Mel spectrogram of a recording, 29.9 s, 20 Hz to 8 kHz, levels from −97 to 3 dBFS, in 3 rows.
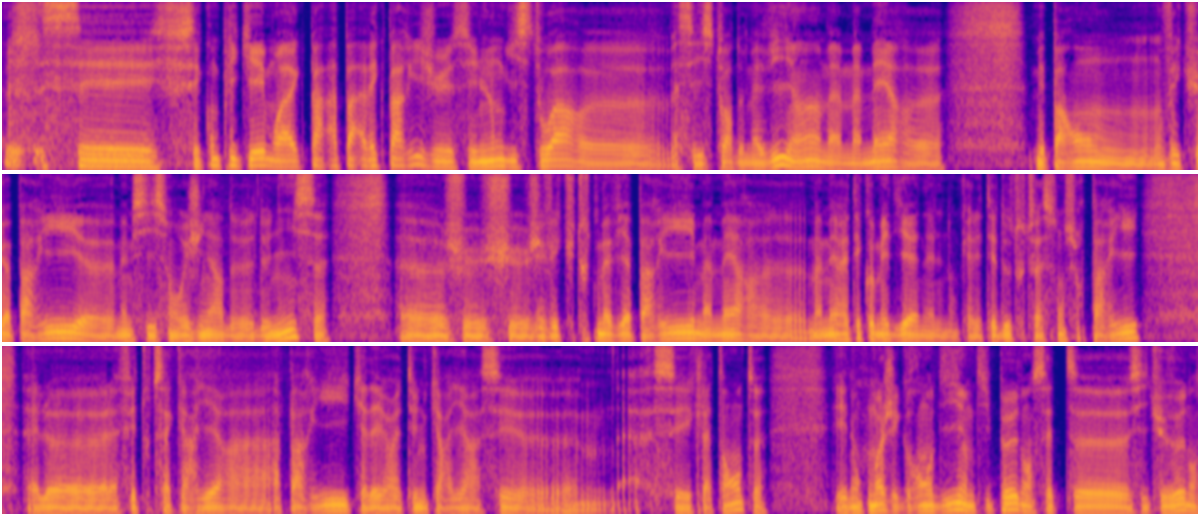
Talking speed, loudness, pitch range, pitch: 200 wpm, -20 LUFS, 75-95 Hz, 80 Hz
